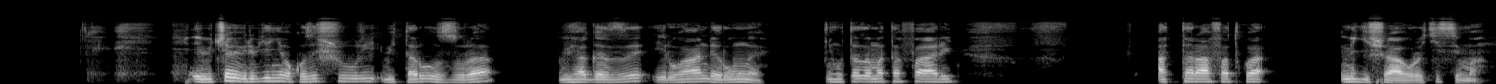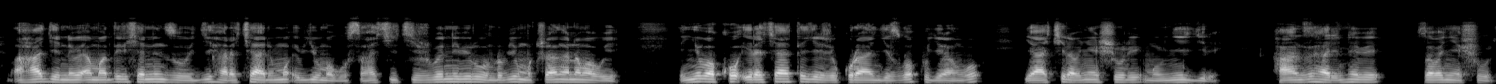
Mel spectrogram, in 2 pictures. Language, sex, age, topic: Kinyarwanda, male, 25-35, education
